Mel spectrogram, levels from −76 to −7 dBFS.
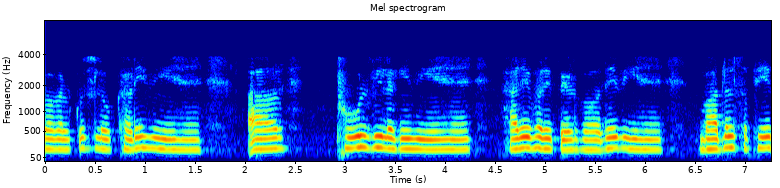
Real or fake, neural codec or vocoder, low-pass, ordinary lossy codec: real; none; 7.2 kHz; AAC, 16 kbps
